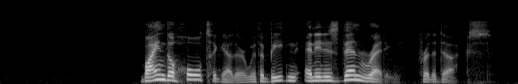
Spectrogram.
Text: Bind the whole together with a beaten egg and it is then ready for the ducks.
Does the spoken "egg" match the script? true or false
false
